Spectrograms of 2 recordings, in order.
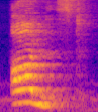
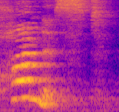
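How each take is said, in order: First: The word starts without an h sound. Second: The word starts with an h sound. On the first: The speaker calls it right. "The H is silent here" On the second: The speaker calls it wrong. "We do not pronounce it as honest"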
